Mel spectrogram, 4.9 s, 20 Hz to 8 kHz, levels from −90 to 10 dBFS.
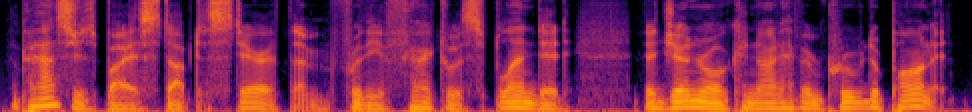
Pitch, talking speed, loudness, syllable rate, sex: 95 Hz, 245 wpm, -18 LUFS, 7.1 syllables/s, male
